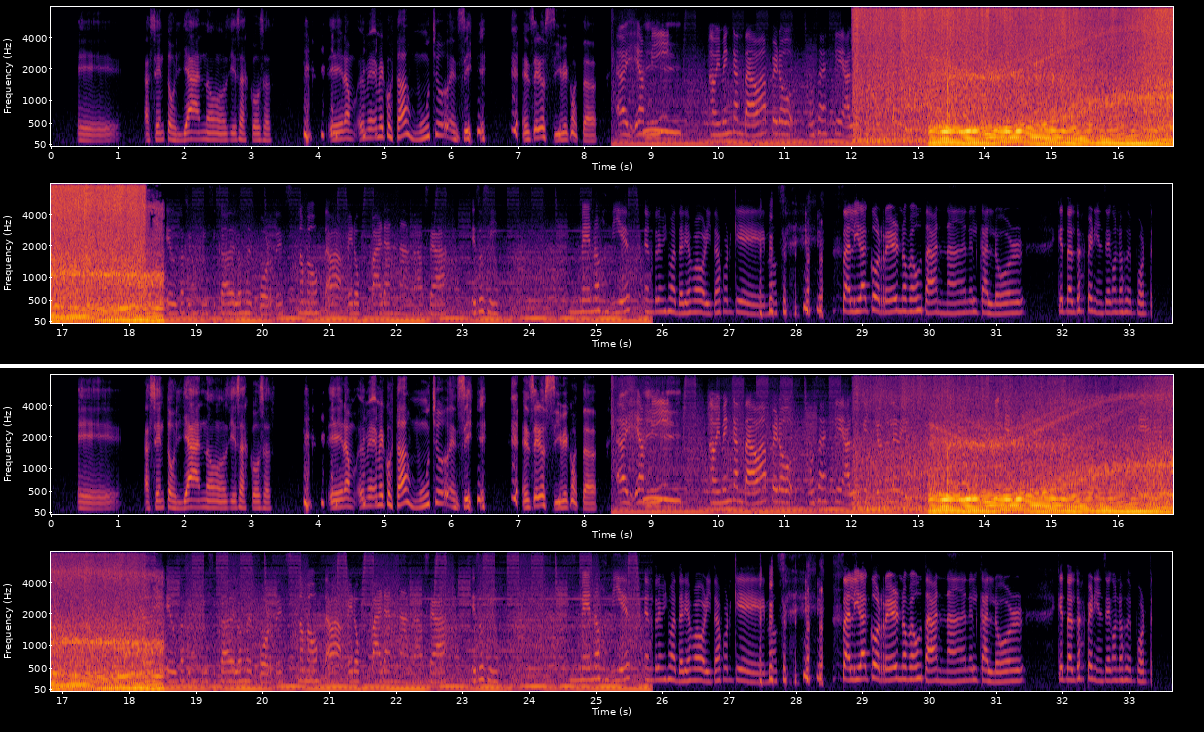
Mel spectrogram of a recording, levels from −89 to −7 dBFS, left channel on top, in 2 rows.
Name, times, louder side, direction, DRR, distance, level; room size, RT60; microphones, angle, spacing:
voice 1, 0.4-1.0 1.4-3.3 4.2-6.5 6.9-8.2 8.9-9.5, right 3 dB, 85° right, 3.9 m, -39 dB
voice 2, 3.8-4.2 4.6-4.7 8.5-9.3 9.9-15.8 16.3-17.3 17.7-22.8 23.1-23.6 24.6-28.4 28.7-33.3, right 2 dB, 25° right, 2.1 m, -41 dB
sound 1, 8.4-25.8, right 2 dB, 60° right, 1.3 m, -38 dB
sound 2, 12.0-18.3, left 10 dB, 50° left, 0.9 m, -26 dB
sound 3, 13.1-18.5, left 1 dB, 5° left, 0.3 m, -22 dB
head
